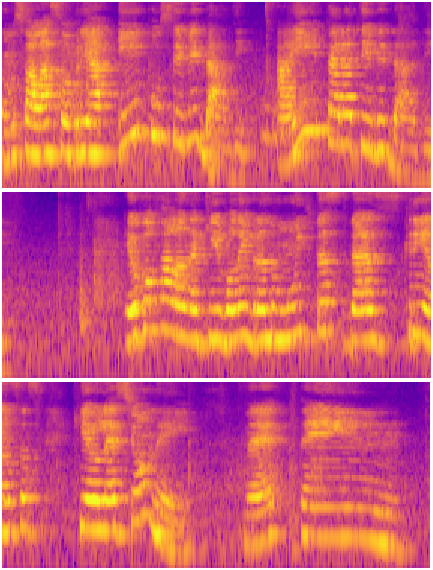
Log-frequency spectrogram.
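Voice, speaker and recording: A woman with a high pitch and lively intonation speaks at a very slow pace. Audible room echo and noticeable background noise are present. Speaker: pedagogue and former teacher. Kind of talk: live stream talk.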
